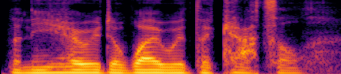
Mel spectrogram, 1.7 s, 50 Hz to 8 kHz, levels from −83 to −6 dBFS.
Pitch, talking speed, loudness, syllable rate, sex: 110 Hz, 245 wpm, -16 LUFS, 6.7 syllables/s, male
